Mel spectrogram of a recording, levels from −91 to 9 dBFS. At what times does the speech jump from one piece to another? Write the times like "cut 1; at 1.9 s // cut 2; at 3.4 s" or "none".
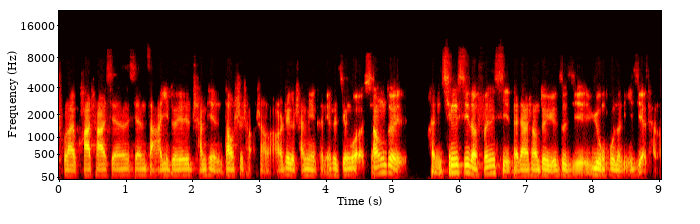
none

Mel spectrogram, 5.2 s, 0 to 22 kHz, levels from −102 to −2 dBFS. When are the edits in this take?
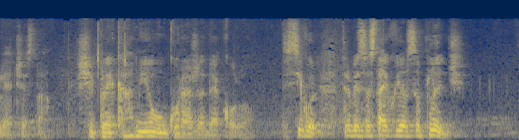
cut 1; at 2.8 s

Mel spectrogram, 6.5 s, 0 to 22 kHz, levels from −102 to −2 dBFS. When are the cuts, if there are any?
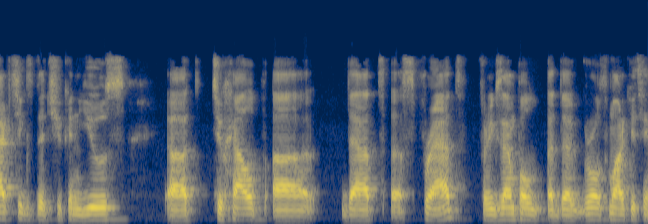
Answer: none

